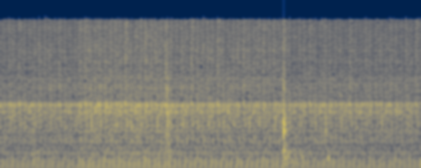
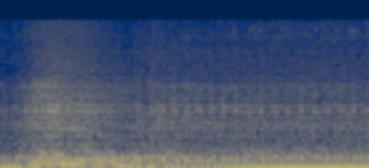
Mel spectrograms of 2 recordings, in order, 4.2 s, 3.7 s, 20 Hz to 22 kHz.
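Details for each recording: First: Old TDI 90/110 hp rotary injection pump diesel: idle at about three pulses a second under a steady whistle, running lean after the quantity adjuster was tightened; pump body scored and O-ring leaking, pump to be stripped again. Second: Old TDI 90/110 hp with rotary injection pump, cold engine in rain, after tapping the quantity adjuster: steady even diesel idle at about 2 mg injection quantity, running nicely; owner suspects a cracked pump seal ring.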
